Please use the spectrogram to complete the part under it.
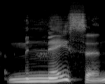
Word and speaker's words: Mnason: here's a name for you, M-N-A-S-O-N, Mnason. Nobody will pronounce it right for the rest of his life, but Mnason, he's a Cypriote.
